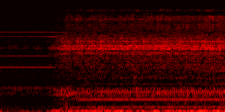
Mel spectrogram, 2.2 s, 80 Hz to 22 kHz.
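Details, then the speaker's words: DC gear motor on Arduino PWM via L298N, potentiometer at maximum: spins up to a steady fast whir with even gear hum, no knocks or grinding; L298N chip stays cool, running normally. "it's very quick and this is not hot at all"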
